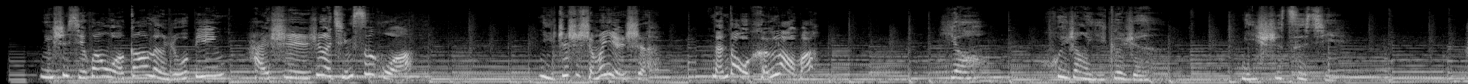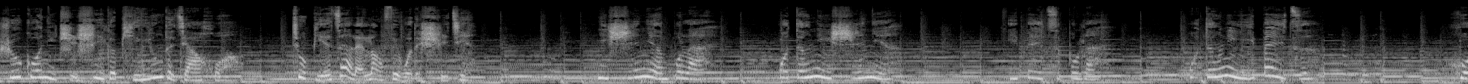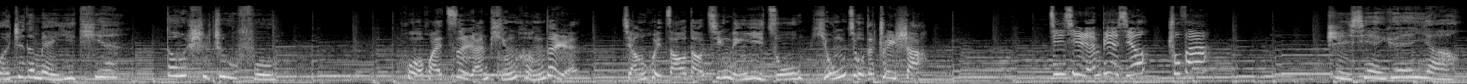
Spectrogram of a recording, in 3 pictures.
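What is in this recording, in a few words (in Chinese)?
qingniannv, 青年女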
